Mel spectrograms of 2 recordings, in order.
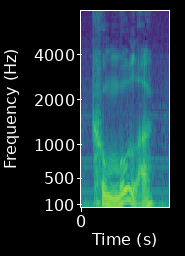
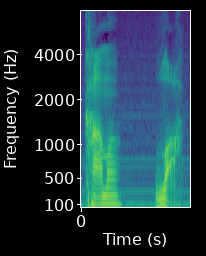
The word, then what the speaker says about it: Kamala: It's not Kamala. It's not Kumula. It's not Carmela. The pronunciation is comma, like the mark you use when you're writing, la. So think of comma, you know, like if you say like period, comma, comma, la. That's the pronunciation, the punctuation mark and a la after it.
